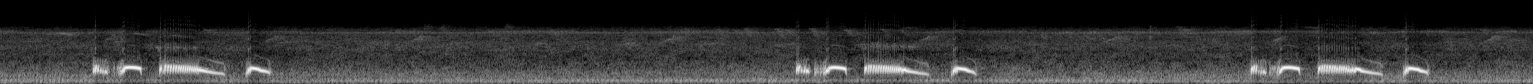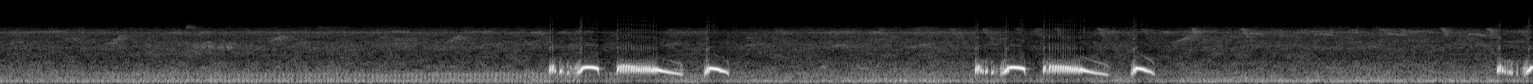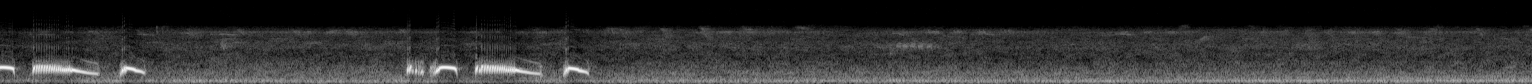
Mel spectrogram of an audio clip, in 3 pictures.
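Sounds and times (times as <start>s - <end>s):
faint hiss: 0.0s - 45.9s
dove cooing: 0.9s - 2.8s, 8.0s - 9.9s, 12.5s - 14.4s, 20.8s - 22.7s, 25.0s - 26.9s, 30.3s - 32.2s, 34.7s - 36.6s.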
